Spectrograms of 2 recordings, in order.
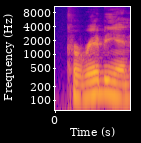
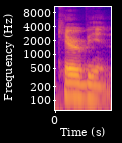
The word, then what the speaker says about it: Caribbean: As the region is named after the Caribs, the technically accurate pronunciation of the word Caribbean is Caribbean. Caribbean. However, many people, some Caribbean natives included, prefer the pronunciation Caribbean, and so both directly are relatively commonplace.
